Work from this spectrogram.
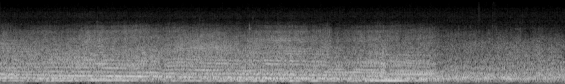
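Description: Stock race cars circle Jennerstown Speedway in a 1988 BGNN race, a continuous loud engine roar with steady tonal drone, heard from a distance without a break.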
